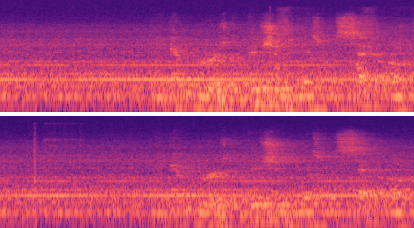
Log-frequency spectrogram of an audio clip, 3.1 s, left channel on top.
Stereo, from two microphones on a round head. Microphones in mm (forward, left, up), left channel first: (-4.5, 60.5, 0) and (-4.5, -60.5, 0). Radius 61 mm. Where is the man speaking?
35° left (ahead or behind), 2.5 m.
